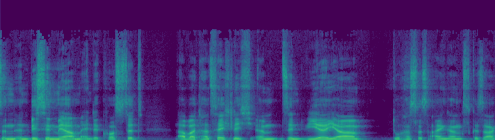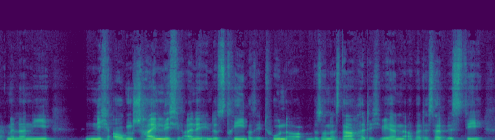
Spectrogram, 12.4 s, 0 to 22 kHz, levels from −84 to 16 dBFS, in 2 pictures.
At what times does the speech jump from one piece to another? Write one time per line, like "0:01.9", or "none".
0:09.3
